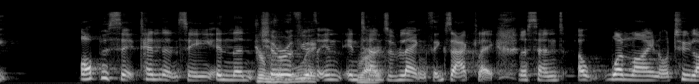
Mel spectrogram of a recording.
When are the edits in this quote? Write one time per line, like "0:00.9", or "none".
0:02.1
0:02.5
0:03.1
0:05.2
